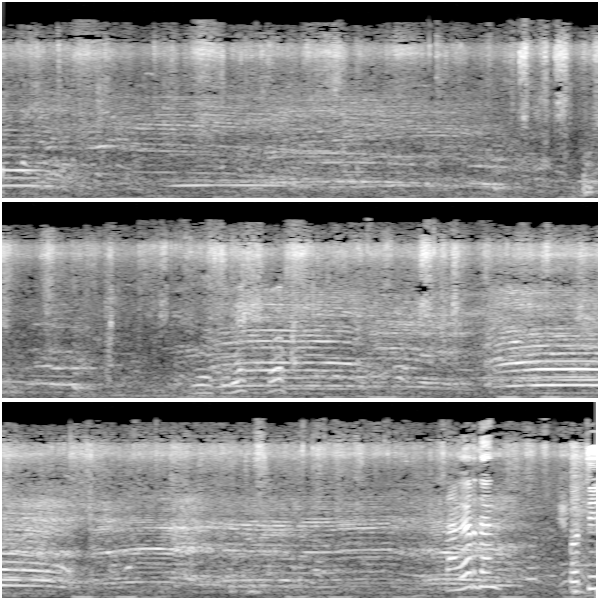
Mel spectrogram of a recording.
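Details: Cattle at a farm pen in Indonesia, described as fierce and wild: several harmonic moos of rising then falling pitch, some long and drawn out, mixed with background music, speech and clatter.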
